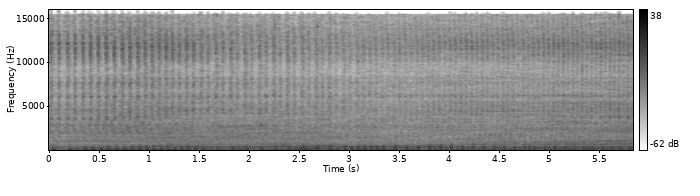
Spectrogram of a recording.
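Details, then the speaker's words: Yamaha Vega RR single that often stalls, previously disassembled without a cure; fast, even metallic ticking on the idle beat, loudest on the right side, metal-on-metal, sometimes fading; suspected worn connecting rod. "ini terkadang hilang ya kempleteknya ini terkadang jelas banget bahwa dia itu besi ketemu besi ya"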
